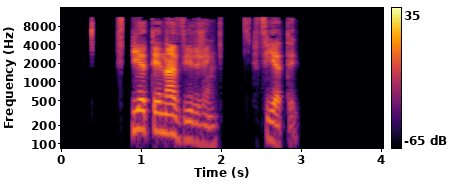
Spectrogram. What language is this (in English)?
Portuguese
